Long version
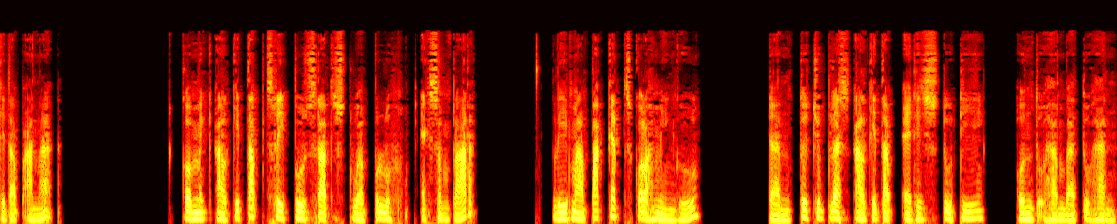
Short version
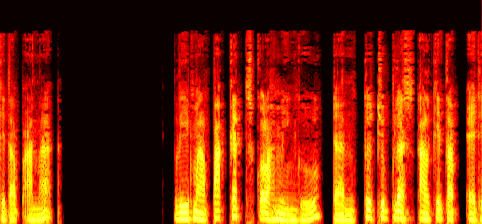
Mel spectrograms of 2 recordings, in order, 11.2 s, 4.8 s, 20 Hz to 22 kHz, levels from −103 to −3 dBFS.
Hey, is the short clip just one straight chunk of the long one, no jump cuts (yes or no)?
no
